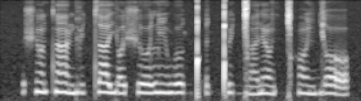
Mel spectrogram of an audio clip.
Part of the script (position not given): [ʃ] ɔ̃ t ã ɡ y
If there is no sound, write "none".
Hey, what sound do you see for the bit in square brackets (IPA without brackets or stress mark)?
ʃ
